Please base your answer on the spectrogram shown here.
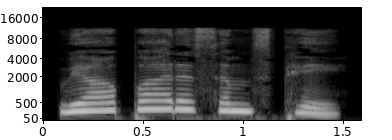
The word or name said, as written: ವ್ಯಾಪಾರಸಂಸ್ಥೆ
